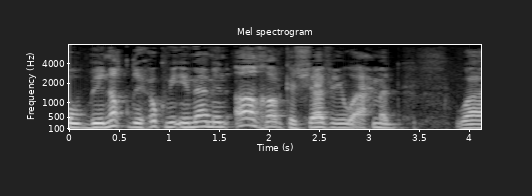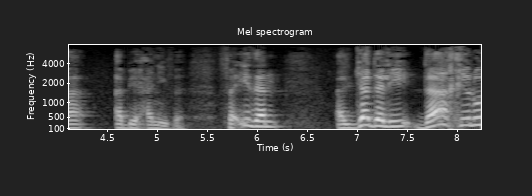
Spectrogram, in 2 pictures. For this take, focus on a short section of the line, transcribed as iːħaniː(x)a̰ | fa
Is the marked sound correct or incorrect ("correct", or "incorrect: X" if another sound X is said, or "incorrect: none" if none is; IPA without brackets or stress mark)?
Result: incorrect: f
